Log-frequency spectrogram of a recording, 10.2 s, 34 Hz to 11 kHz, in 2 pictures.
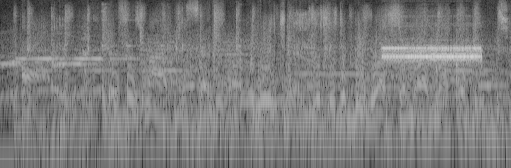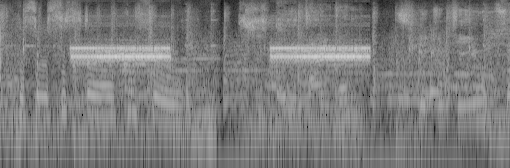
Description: Emergency Alert System (SAME) tones (header bursts), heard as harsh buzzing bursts, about 520.83 baud.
